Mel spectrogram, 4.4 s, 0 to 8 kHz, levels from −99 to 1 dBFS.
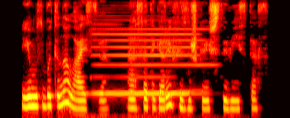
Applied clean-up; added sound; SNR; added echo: classical method Wiener filter.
